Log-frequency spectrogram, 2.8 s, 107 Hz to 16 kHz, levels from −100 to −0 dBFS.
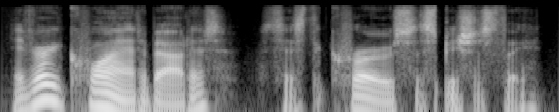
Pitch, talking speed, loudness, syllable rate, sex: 110 Hz, 195 wpm, -19 LUFS, 6.0 syllables/s, male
